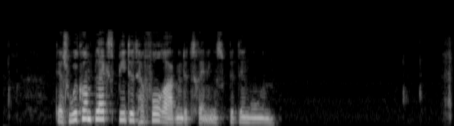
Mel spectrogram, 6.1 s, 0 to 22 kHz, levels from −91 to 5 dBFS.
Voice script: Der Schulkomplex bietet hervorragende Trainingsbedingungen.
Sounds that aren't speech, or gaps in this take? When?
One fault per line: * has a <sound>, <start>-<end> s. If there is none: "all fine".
all fine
